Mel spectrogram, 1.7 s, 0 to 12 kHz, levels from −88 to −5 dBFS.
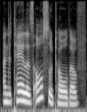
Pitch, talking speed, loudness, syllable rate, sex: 210 Hz, 240 wpm, -14 LUFS, 4.9 syllables/s, female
